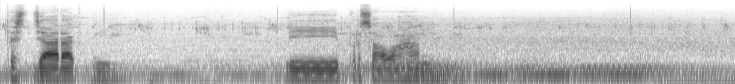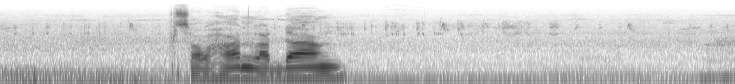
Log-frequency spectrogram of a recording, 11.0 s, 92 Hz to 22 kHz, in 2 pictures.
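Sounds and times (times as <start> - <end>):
low steady engine hum: 0.0 - 11.0.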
